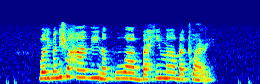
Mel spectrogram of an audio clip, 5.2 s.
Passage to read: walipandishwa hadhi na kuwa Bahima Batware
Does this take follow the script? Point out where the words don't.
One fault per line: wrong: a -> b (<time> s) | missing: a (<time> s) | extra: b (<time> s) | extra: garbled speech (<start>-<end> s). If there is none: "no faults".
no faults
